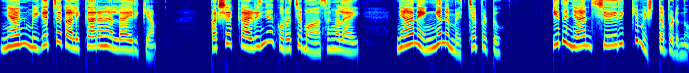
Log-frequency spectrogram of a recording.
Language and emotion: Malayalam, happy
